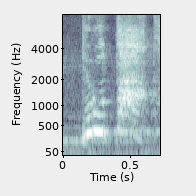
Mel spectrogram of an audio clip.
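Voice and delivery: sharp, high, loud cracking-bone noise; imitated crack. Preacher imitates the second spine crack, high and loud.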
